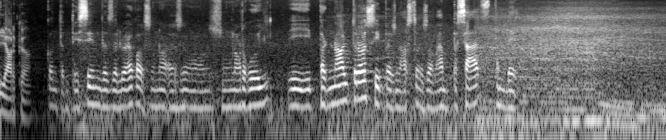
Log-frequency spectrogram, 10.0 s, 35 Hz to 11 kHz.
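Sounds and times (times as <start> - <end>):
road noise: 0.6 - 10.0
vehicle engine humming: 0.8 - 10.0.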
